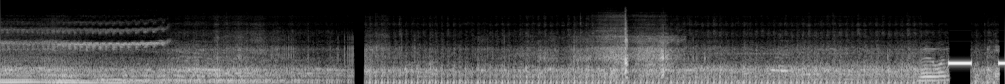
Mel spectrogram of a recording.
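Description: UAZ-469 off-roader's engine revving in the mud, its pitch falling away about a second and a half in; after a cut it runs steadily at idle with an even beat. Near the end a loud censor bleep sounds over a voice.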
